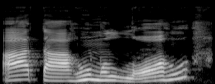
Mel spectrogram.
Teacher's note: आताहुमुल्लाहु, आ ता पे मद्दे बिल अलिफ का कायम मुकाम है, इनको भी एक अलिफ या दो हरकत के बराबर ही खींचा जाएगा और मीम की पेश को लाम के साथ जब मिलाएंगे तो इसमें जलाला का जो लाम है वो पुर पड़ा जाएगा, क्योंकि पीछे वाले हर पर जमा यानी पेश है।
